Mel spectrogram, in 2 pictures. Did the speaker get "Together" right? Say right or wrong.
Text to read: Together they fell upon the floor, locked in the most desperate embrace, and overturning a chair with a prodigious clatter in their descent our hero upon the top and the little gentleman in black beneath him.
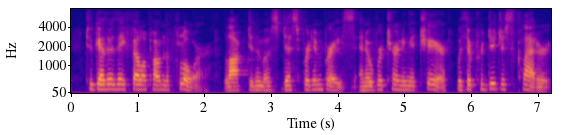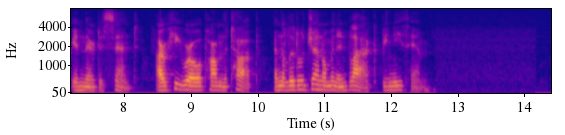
right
